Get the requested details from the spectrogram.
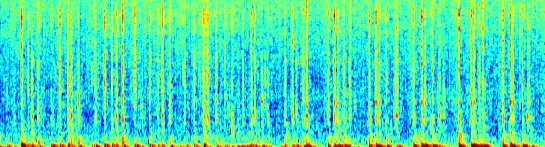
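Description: Both hands tap the lid of a large, closed, hollow wooden folding chess board with fingertips and nails. The result is a rapid, continuous patter of soft, low, hollow knocks with light clicks on top, each tap dying away almost instantly.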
